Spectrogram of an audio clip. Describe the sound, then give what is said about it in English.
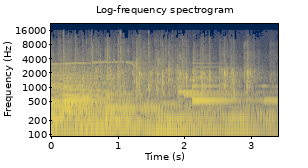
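A church audience claps to welcome visitors, a steady wash of applause blended with sustained musical tones that hold and shift throughout. “I want to welcome all of our visitors that are with us today. Let's give our visitors a hand.”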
